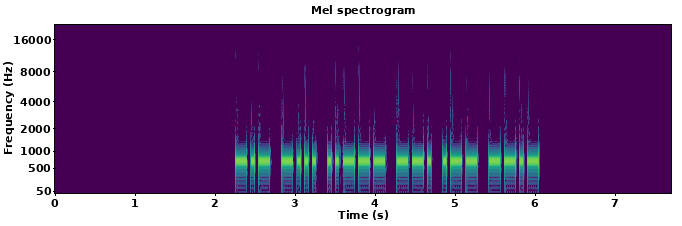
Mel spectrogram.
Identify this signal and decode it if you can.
Morse code, heard as a keyed tone, about 25 wpm, 700 Hz. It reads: KB2GWQ
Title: USA Call Signs - 6 Characters - Repeated 3x - 25wpm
